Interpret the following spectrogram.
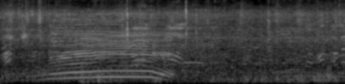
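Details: Cattle at a natural mating of cow, bull and buffalo: a single drawn-out moo, level and strong for over a second, then dropping away, followed by quieter background lowing and farmyard noise.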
